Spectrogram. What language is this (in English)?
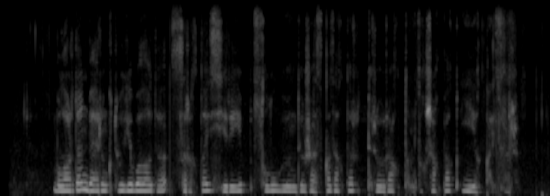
Kazakh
